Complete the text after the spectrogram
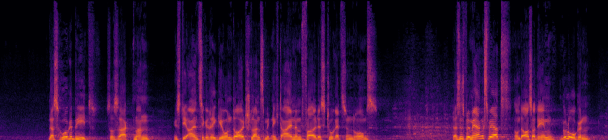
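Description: A man reads aloud expressively into a microphone.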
